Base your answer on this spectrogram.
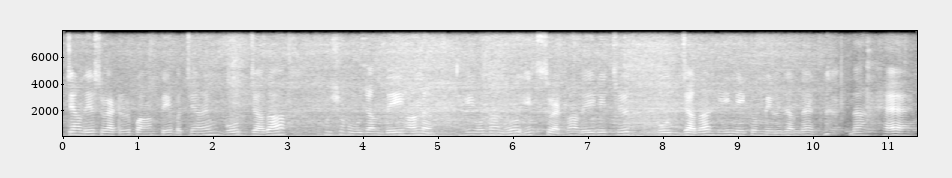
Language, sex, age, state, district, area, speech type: Punjabi, female, 30-45, Punjab, Jalandhar, urban, spontaneous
